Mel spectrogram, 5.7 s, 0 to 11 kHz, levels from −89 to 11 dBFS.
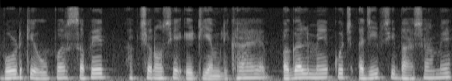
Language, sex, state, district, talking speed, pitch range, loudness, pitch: Hindi, male, Chhattisgarh, Korba, 190 wpm, 130-155 Hz, -16 LUFS, 145 Hz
